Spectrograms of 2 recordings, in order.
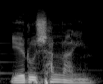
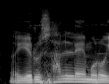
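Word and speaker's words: ירושלים: 이미 온 것입니다 그래서 완전한 복수형인 예루살라임 요드가 첨가된 예루살라임으로 발음해야 되고 그렇게 불러야 합니다 그래서 성경 텍스트에는 그 요오드가 빠진 불완전한 복수형으로 되어 있지만 그것을 모든 유대인들이 예루살렘으로 읽지 않고 예루살라임으로 읽습니다 네 하나님 나라는 예루살라임이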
